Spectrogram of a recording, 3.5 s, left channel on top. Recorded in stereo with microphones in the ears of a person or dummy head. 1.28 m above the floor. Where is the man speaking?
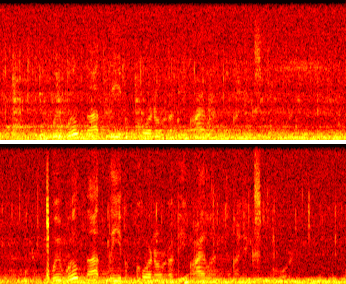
25° right (ahead or behind), 1.1 m.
